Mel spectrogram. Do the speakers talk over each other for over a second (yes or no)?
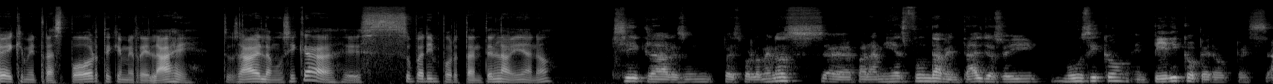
no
